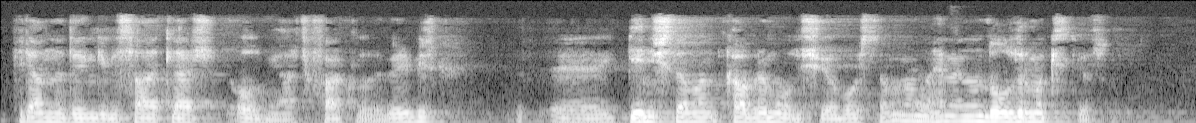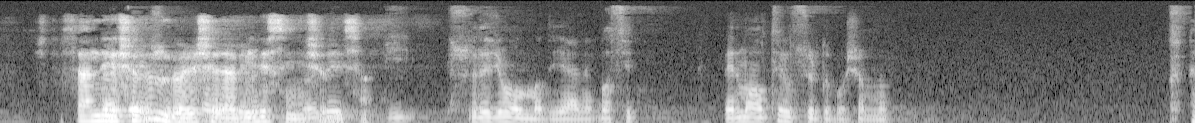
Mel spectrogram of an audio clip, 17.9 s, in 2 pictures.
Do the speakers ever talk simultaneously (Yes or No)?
Yes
